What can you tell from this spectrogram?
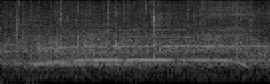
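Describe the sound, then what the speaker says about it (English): Audience applause at a Black Caucus gathering, a brief stretch of clapping from a crowd at moderate distance, fairly soft with a steady tone running through it. "can we give our sister Virgie a round of love and applause?"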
